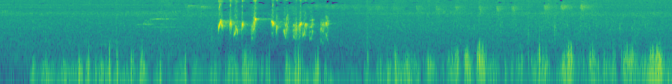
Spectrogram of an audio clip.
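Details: Bulbul lure call, merbah lekir in Malay, used to attract other birds: a brief burst of rapid, bright chirps in the middle, surrounded by steady low rumbling and rustling noise.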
